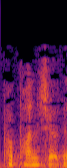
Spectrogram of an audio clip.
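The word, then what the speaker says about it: papañca: That's papuncha. That's a fabulous word. I love this word, papuncha. There's a whole talk on papuncha. You should have regular talks on papuncha. P-A-P-A-N-C-A. The C is pronounced ch. Papuncha.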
